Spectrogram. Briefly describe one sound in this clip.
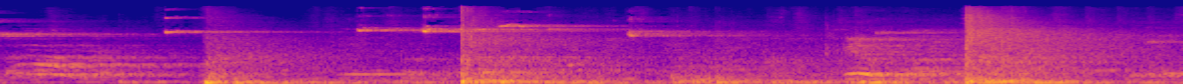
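A volleyball is struck with sharp slaps in a large echoing gym.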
